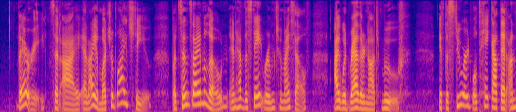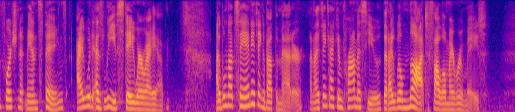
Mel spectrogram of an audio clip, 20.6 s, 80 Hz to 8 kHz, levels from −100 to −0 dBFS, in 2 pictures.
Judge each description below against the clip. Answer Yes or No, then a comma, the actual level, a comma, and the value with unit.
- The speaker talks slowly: No, average, 200 wpm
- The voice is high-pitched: Yes, high, 195 Hz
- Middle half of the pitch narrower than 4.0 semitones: No, average, 5.2 semitones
